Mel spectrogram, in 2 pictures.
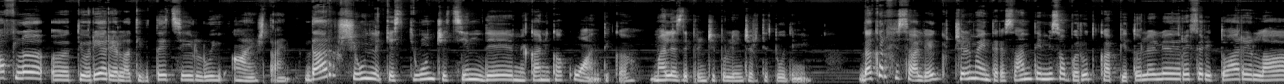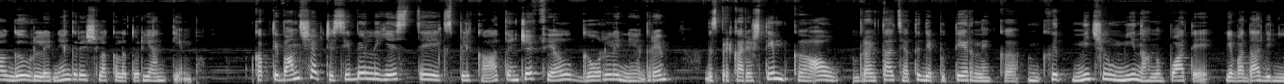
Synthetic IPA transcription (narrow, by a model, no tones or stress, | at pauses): aflət̪e̞o̞ɾiaɾe̞lat̪ivit̪ət̪silujajnʃt̪a̰jnd̪arʃiune̞le̞kʲe̞st̪iunʲt͡ʃe̞t̪sind̪e̞me̞kanikakua̰nt̪ikə̰majale̞sd̪e̞pɾint͡ʃipjulint͡ʃe̞rt̪it̪ud̪inḭj | d̪akəarfisəale̞ɡt͡ʃe̞le̞majint̪e̞ɾe̞sant̪e̞mis̬awpəɾut̪kapit̪o̞le̞le̞ɾe̞fe̞ɾit̪oaɾe̞laɡəuɾile̞ne̞ɡɾe̞ʃilakələt̪o̞ɾijaɨnt̪ḭmp | kap̚t̪ivant̪ʃiakt͡ʃe̞sibilje̞st̪e̞ːksplikat̪ɨnt͡ʃe̞fe̞lɡəuɾile̞ne̞ɡɾe̞ | d̪e̞spɾe̞kaɾe̞ʃt̪imkəawɡɾavit̪at̪sijeat̪ɨt̪̚d̪e̞put̪e̞rnikəɨŋkʰɨt̪nit͡ʃʲluminanupoat̪e̞̰evad̪ad̪in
